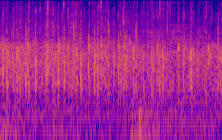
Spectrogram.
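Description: Soft audience applause after a speech at a summit on traffic signal control, a steady even patter of many hands that stays faint throughout.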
